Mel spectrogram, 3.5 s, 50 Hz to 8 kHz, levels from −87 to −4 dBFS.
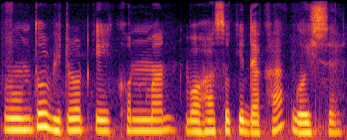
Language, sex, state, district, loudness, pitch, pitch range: Assamese, female, Assam, Kamrup Metropolitan, -14 LUFS, 185 Hz, 175-195 Hz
